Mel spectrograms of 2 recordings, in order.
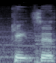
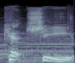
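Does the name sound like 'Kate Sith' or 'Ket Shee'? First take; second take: Kate Sith; Ket Shee. First: The name sounds like 'Kate Sith'. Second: The name sounds like 'Ket Shee'. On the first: This is the widely used pronunciation. "popular pronunciation of this little guy's name" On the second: This is the correct original pronunciation. "I do believe is the proper"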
